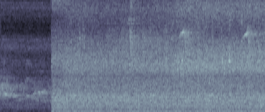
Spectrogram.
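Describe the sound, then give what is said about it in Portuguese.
After a brief moment of quiet, a steady, loud rumble of road noise cuts in abruptly and continues, like a ride-hailed car moving through city traffic toward Copacabana Beach, with no voices. “Ela abre o aplicativo, chama um carro. Destino: Praia de Copacabana.”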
